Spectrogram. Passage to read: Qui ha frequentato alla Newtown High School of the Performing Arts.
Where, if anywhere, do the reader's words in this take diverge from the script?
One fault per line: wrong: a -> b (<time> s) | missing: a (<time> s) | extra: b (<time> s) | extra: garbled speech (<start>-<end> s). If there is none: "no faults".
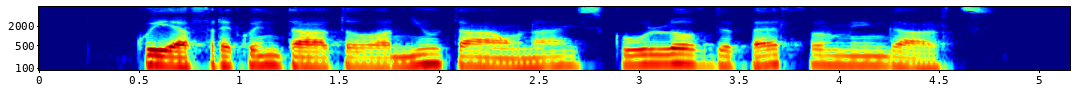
missing: alla (1.7 s)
